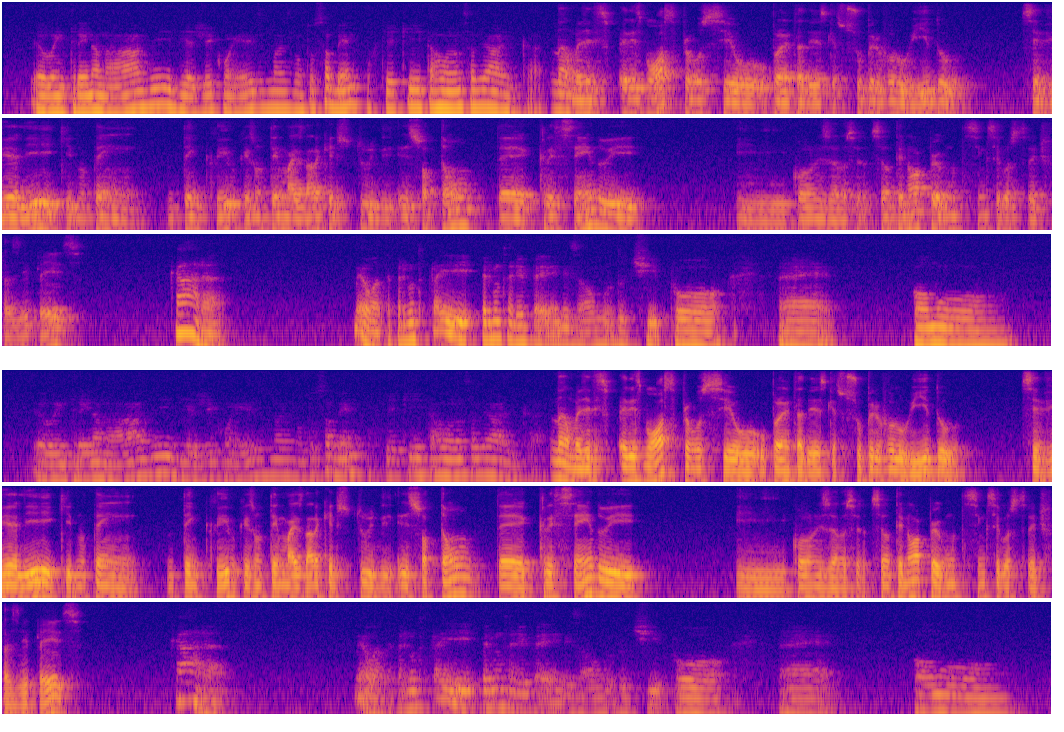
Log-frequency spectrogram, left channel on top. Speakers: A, on the left; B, on the right.
A: eu entrei na nave, viajei com eles, mas não tô sabendo por que que tá rolando essa viagem, cara.
B: Não, mas eles, eles mostram pra você o, o planeta deles, que é super evoluído. Você vê ali que não tem, não tem clima, que eles não têm mais nada que eles destruir. Eles só estão crescendo e, e colonizando. Você, você não tem nenhuma pergunta, assim, que você gostaria de fazer pra eles?
A: Cara, meu, até pergunta para perguntaria pra eles algo do tipo, é, como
